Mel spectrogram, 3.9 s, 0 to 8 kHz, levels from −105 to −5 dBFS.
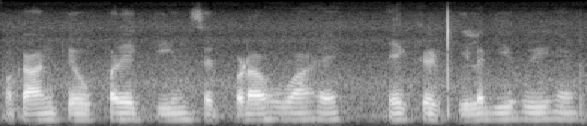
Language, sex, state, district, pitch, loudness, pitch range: Hindi, male, Uttar Pradesh, Lalitpur, 105 Hz, -18 LUFS, 100-110 Hz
